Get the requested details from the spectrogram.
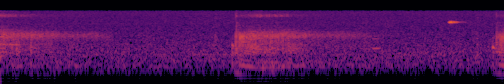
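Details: Soft, breathy snoring from a sleeping woman, two breaths a few seconds apart in a quiet room; ordinary snoring.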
